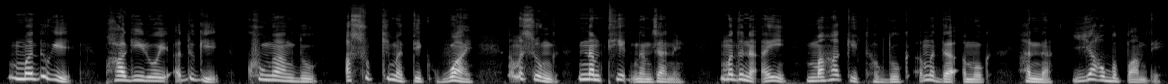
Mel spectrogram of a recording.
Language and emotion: Manipuri, disgusted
